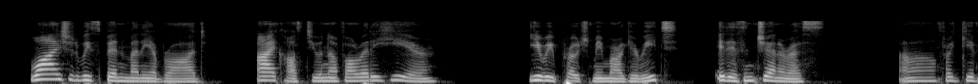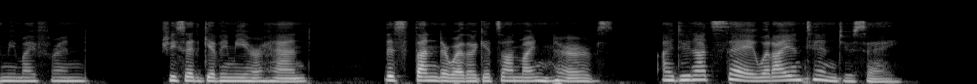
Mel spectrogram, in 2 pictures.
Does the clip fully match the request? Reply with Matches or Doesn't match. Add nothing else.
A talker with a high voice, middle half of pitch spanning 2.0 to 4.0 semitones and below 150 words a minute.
Doesn't match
